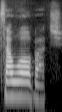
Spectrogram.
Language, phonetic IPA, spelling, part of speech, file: Polish, [t͡saˈwɔvat͡ɕ], całować, verb, Pl-całować.ogg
